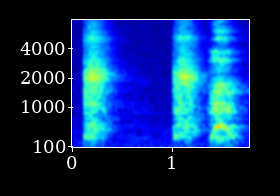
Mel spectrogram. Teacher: It's just our breath. It's not voiced.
